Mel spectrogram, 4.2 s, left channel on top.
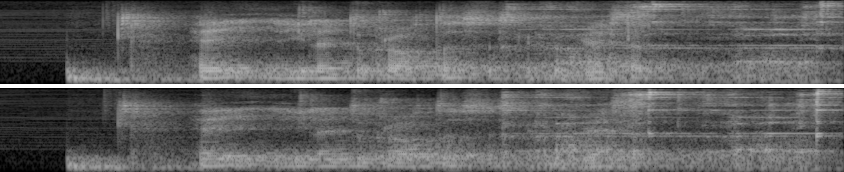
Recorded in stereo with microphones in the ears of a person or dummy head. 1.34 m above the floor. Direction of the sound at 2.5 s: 45° right (ahead or behind).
